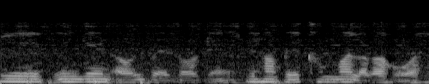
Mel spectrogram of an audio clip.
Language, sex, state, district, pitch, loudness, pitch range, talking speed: Hindi, male, Bihar, Begusarai, 115 Hz, -30 LUFS, 100-125 Hz, 180 wpm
